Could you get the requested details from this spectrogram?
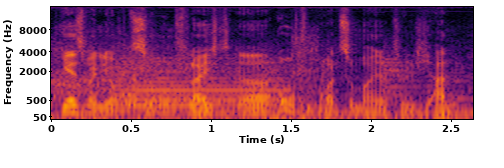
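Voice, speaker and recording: Racing along at a medium pitch, a male let's player with a slight cold gives casual, slang-heavy commentary that wanders all over the place. Game music plays in the background.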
